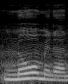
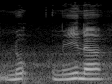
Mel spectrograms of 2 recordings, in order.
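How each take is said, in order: First: The hamza glides smoothly with no catch. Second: The hamza has a glottal catch, breath unbroken. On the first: The speaker calls it wrong. "नो मिना ना हो" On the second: The speaker calls it right. "झटका होगा हमजा में लेकिन सांस नहीं टूटेगी"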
